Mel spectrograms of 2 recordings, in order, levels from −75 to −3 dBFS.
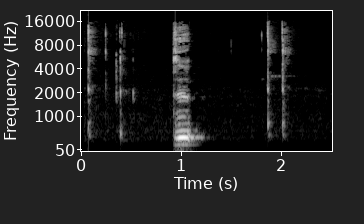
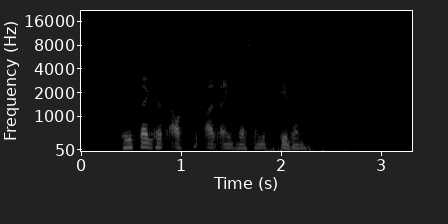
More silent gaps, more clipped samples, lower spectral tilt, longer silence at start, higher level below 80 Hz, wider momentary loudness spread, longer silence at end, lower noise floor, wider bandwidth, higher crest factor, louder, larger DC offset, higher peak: neither; neither; second, -0.5 dB/octave vs -6 dB/octave; about the same, 0.05 s vs 0.1 s; first, -66 dBFS vs -78 dBFS; first, 18 LU vs 8 LU; second, 0.4 s vs 0.65 s; second, -59 dBFS vs -85 dBFS; about the same, 17 kHz vs 16.5 kHz; about the same, 20 dB vs 20 dB; first, -18 LUFS vs -56 LUFS; neither; first, 0 dBFS vs -38 dBFS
